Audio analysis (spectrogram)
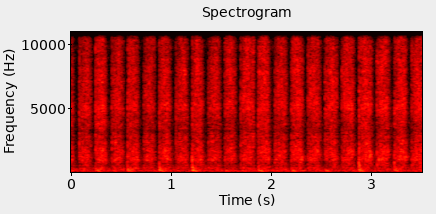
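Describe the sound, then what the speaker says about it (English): Hand flat-sanding of painted surface with steady back-and-forth rubbing strokes, about five per second, close and even, with no voices. "so we're just gonna flat sand this"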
